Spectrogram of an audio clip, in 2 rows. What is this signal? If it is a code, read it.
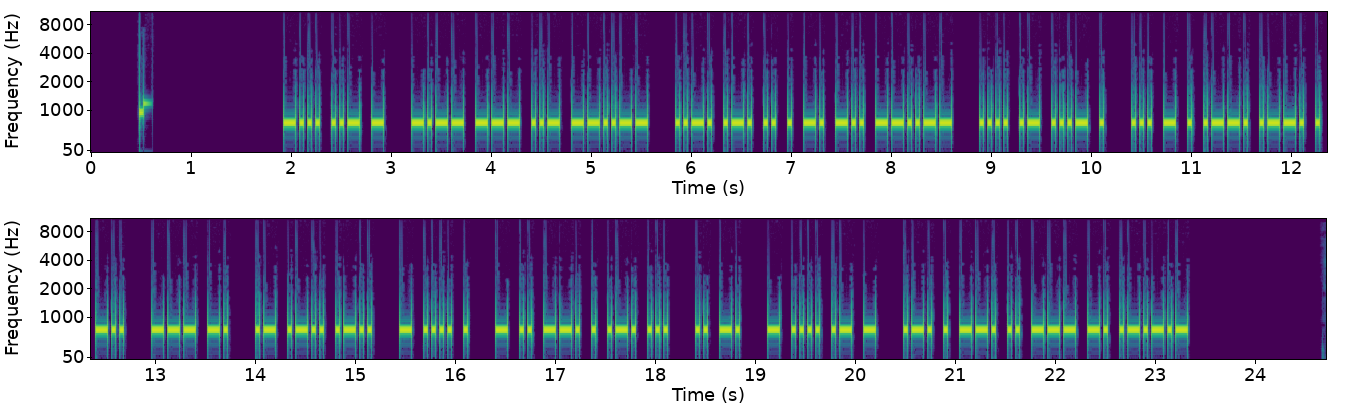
Morse code, heard as a keyed tone, about 30 wpm, 700 Hz. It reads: BUT YOU, FRIEND, HAVE STEPPED ON ALL THE TIGERS IN THAT REGION.
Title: A Sound Of Thunder 30wpm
